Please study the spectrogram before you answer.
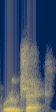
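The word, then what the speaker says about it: Rzucek: I guess his last name is pronounced like Ruchek.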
